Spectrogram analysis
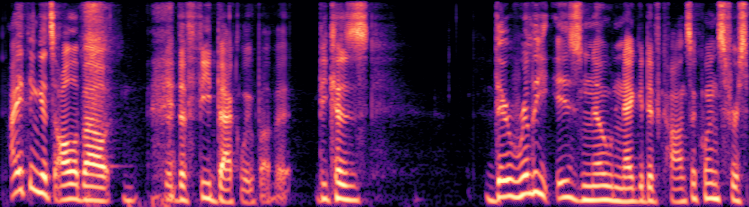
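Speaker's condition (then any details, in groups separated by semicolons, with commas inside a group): No condition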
